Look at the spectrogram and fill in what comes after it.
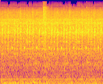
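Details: Daihatsu Sirion with the check engine light on, rough idle: uneven, lumpy beat with an irregular low thump under a steady hum, like a misfire. ECM malfunction suspected, not detected by the scanner; wiring to be checked first.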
